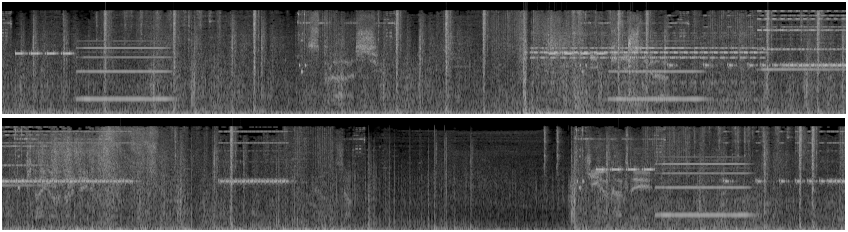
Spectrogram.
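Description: Short electronic chimes ring out.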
